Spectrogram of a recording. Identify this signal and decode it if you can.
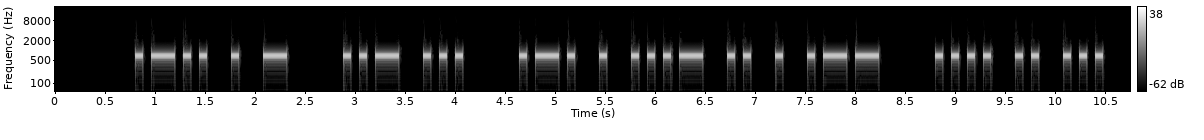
Morse code, heard as a keyed tone, about 15 wpm, 700 Hz. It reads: LET US REVIEW HIS
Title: Sentences from Top 1000 Words - Review Part 6 - 15wpm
